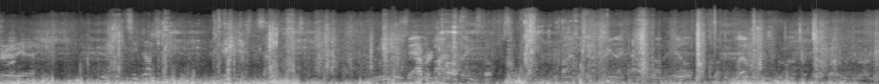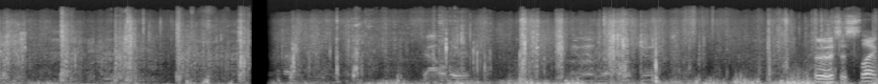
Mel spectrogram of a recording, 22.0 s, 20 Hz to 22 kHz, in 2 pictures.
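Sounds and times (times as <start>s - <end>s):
wind buffeting microphone: 0.0s - 21.9s
footsteps on loose rock: 6.4s - 21.1s.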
